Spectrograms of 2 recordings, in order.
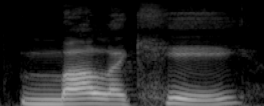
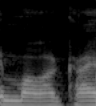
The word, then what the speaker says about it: Malachi: uh Malachi Malachi okay pronounce Malaki or you can say Malachi but actually it's uh if you look the the vowels it's actually Maliki um but you can say Maliki too it means my messenger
